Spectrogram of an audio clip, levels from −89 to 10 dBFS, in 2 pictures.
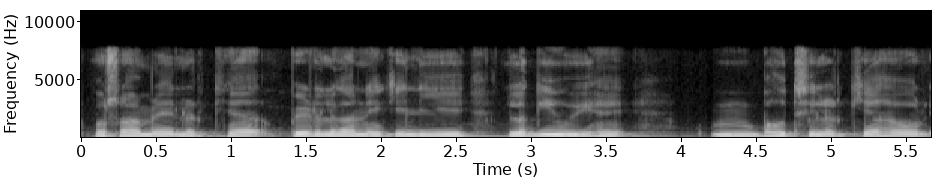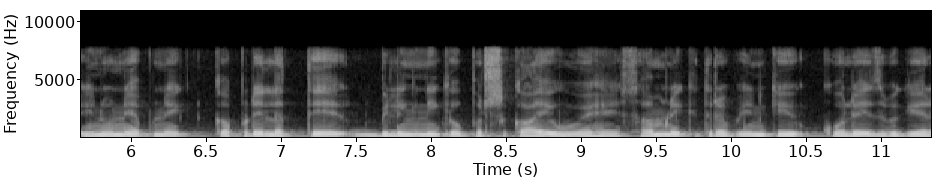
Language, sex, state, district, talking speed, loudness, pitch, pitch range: Hindi, male, Rajasthan, Churu, 175 wpm, -14 LUFS, 135 Hz, 135-140 Hz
